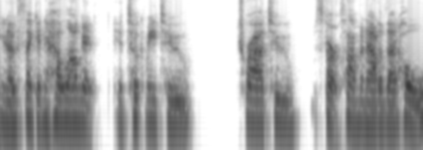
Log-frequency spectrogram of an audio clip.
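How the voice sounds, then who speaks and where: A woman at a medium pitch and moderate pace with monotone, flat intonation. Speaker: recovery vlogger. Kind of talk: personal vlog. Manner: halting, stuttering.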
